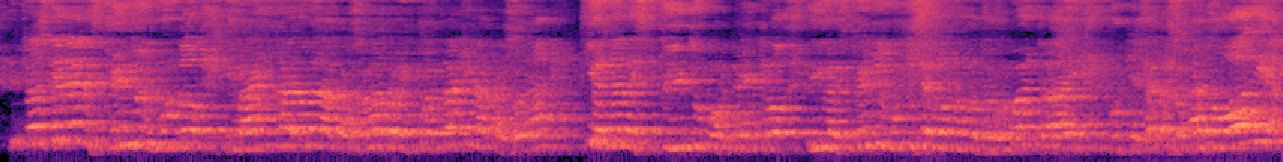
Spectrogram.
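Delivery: loud, high, driving sermon delivery; fervent preaching. Acted. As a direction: preach it at full force to the congregation. Preaches at full force.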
